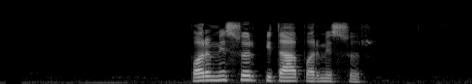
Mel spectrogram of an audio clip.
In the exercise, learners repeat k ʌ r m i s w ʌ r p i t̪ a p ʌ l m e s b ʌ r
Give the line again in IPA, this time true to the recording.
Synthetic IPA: p ʌ r m e s w ʌ r p i t̪ a p ʌ r m e s w ʌ r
